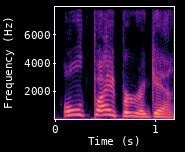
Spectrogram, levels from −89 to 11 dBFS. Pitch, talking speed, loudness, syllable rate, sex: 255 Hz, 150 wpm, -17 LUFS, 5.0 syllables/s, female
